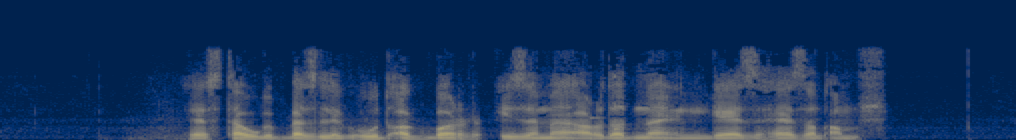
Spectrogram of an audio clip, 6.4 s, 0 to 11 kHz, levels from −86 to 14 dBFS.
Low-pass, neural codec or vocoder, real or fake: 7.2 kHz; none; real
